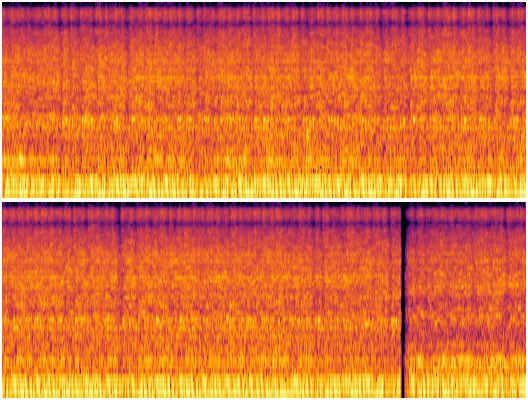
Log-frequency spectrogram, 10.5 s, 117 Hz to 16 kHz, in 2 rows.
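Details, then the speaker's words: Silverado truck that sat almost 2 years, warming up at idle after battery charge; deep heavy steady rumble, exhaust noticeably loud and lacking muffling, owner suggests adding a resonator to quiet it. "I don't think you're going to want to drive it like that it's pretty loud I'm going flip the camera around I'm going to turn it off and flip it around so you guys can hear it it's kind of loud I have the rear microphone on it's a little too loud we might have to put a resonator on it quiet it"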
